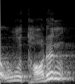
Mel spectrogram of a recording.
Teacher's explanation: 어른 앞에 있는 시옷이 디귿으로 바뀌고 디귿을 위로 올려 주세요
